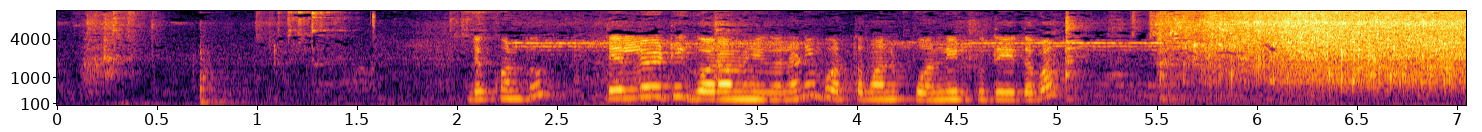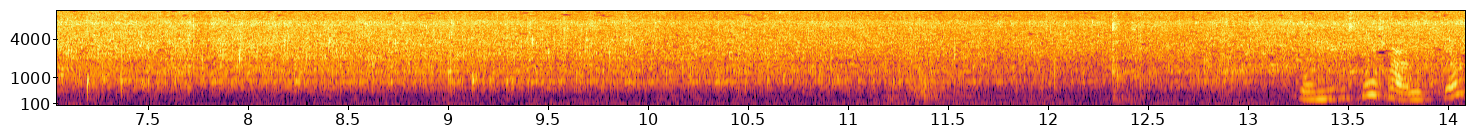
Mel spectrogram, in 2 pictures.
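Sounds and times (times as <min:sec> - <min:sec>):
cheese cubes sizzling in oil: 0:05.5 - 0:14.0.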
